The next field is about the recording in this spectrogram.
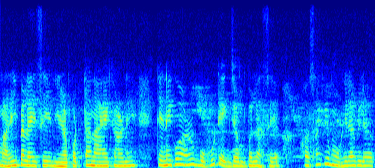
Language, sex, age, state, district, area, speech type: Assamese, female, 30-45, Assam, Dhemaji, rural, spontaneous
